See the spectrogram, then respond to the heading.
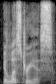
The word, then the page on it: illustrious: ilʌ’striəs; イラストリアス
